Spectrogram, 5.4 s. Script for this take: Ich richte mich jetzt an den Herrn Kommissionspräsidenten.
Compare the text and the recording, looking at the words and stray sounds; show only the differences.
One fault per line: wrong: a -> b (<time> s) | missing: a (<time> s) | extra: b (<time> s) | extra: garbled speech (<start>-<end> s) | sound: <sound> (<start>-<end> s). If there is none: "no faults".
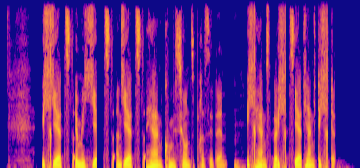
wrong: richte -> jetzt (0.8 s)
sound: dropout (1.4-1.5 s)
wrong: den -> jetzt (1.8 s)
extra: garbled speech (3.7-5.1 s)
